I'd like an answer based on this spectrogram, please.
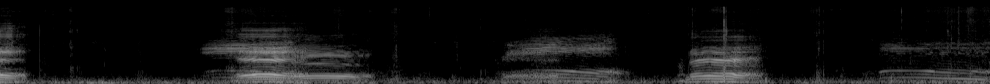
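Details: Bulls competing over a female cow to mate give three drawn-out, harmonic moos about a second long, each starting high and sliding downward, with quieter lowing in between and faint background noise.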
